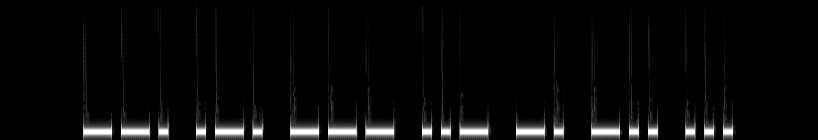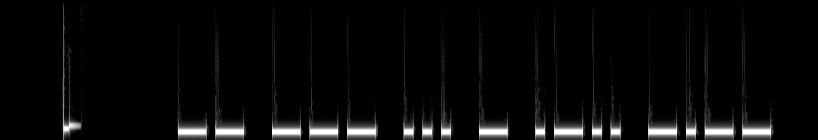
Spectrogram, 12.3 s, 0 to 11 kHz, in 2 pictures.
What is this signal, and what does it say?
Morse code, heard as a keyed tone, about 17 wpm, 700 Hz. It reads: GROUNDS MOSTLY
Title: Sentences from Top 1300 Words - New Word Drill - 17wpm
